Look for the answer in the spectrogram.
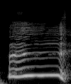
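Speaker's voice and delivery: very high demonstrated mock cry; fake crying wail. Shown as a demonstration. Showing how to trick babies out of crying, fake wail. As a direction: let out a sudden pretend bawl. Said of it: "You just start going".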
